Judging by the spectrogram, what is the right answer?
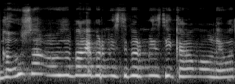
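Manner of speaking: high, fast, protesting voice.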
